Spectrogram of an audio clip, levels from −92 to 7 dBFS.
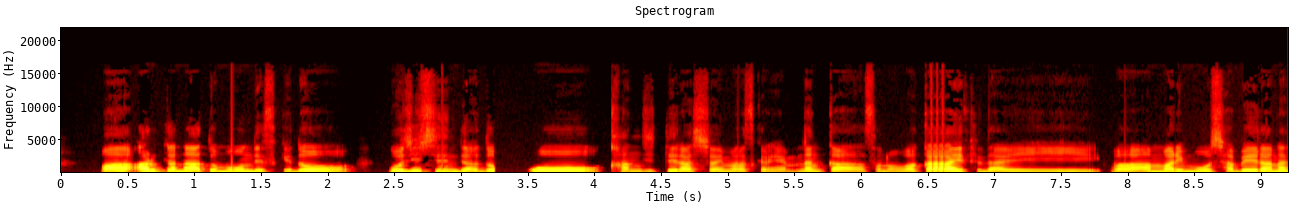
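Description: Repeated buffer at 1.28, 2.86, 5.08, 6.53 to 6.66 and 7.98 s: late audio made the device replay its last 43 ms block, fitting a 2048-sample buffer, giving brief stutters, three repeats at 6.53 s.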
